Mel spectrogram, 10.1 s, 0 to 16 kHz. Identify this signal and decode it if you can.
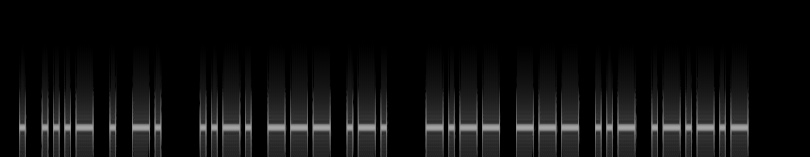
Morse code, heard as a keyed tone, about 17 wpm, 700 Hz. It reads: EVEN FOR YOU.
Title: Sentences from Top 700 Words 17wpm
